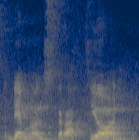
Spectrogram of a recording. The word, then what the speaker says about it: demostración: So we just need to change it in CION with an accent on the O. For example, demonstration in English, but in Spanish it's demostración.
